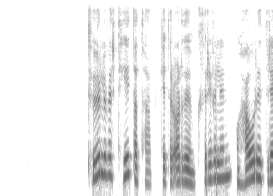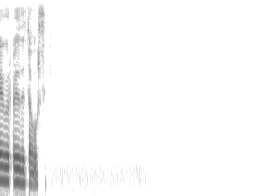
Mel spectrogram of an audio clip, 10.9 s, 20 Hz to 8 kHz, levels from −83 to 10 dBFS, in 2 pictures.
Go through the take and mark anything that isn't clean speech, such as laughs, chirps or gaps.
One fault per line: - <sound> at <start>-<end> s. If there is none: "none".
none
